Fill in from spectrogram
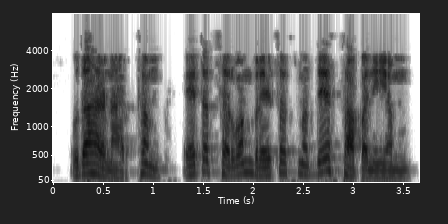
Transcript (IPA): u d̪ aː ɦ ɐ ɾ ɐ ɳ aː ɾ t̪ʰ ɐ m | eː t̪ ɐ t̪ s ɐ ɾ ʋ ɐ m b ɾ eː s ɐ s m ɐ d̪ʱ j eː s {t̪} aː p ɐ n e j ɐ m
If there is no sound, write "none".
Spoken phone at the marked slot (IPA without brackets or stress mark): t̪ʰ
